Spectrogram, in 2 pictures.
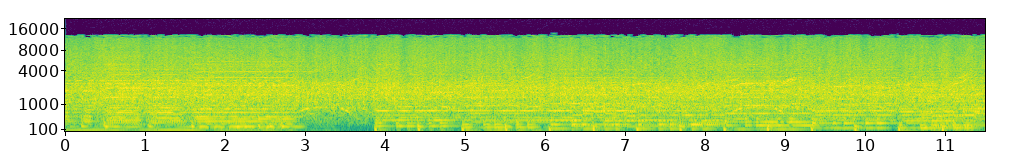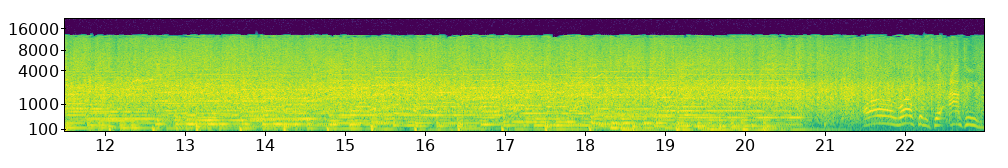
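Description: Television show's opening theme music: an instrumental tune with a steady beat and changing held notes.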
